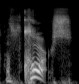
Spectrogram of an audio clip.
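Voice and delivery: brusque, indignant answer; gruff. A narrator's reading. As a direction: snap back gruffly. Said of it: "he answered gruffly".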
